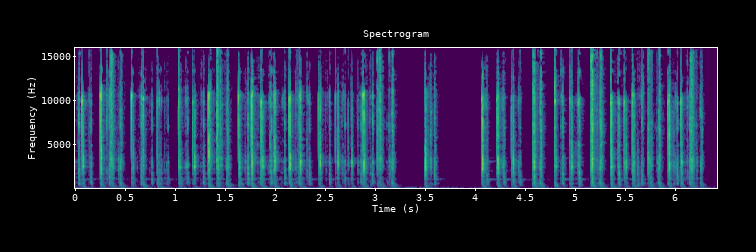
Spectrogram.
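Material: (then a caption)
Plastic. Fingertips of both hands type on the dark plastic keys of a beige plastic vintage Tandy TRS-80 Model 100 portable computer. The result is a quick, steady stream of short, bright plastic clicks and taps, with a brief pause just before the typing resumes.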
